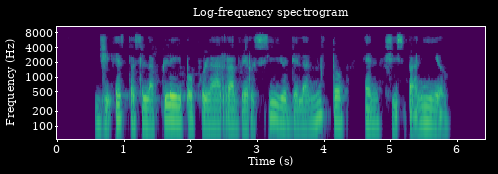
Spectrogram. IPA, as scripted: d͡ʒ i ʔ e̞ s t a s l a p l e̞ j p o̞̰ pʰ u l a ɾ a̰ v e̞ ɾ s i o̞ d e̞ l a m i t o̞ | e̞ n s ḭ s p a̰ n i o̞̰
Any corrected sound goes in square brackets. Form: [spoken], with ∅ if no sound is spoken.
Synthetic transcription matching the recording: d͡ʒ i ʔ e̞ s t a s l a p l e̞ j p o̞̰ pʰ u l a ɾ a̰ v e̞ ɾ s i o̞ d e̞ l a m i t o̞ | e̞ n [h] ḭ s p a̰ n i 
